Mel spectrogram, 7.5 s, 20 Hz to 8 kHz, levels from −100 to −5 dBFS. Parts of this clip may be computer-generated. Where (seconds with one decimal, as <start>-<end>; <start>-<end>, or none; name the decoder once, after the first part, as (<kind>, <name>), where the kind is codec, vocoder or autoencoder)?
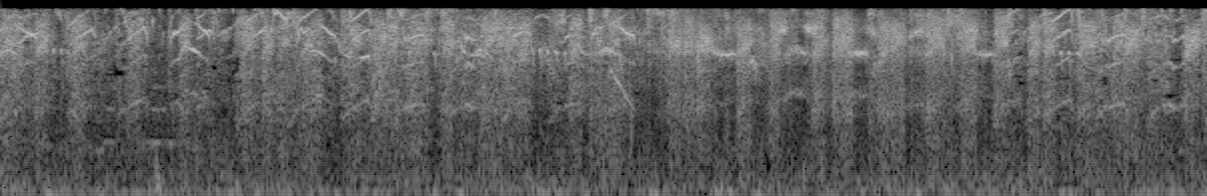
4.0-6.3 (codec, DAC)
